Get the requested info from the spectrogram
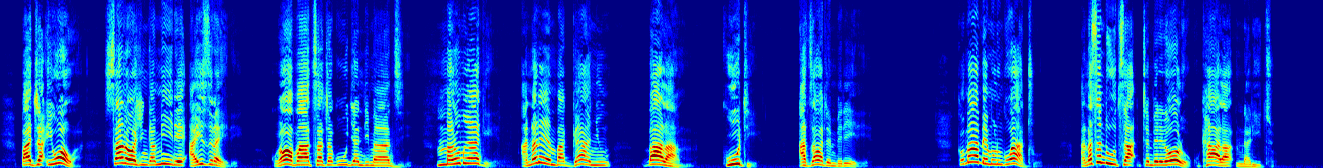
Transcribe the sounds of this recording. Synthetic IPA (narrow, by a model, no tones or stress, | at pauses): pad͡ʒaʔiwɔwa̰ | sanawat͡ʃiŋɡamiɾɛʔais̬ɾaɛ̰li | kukawapat͡sʰat͡ʃak̬uʄjandimaːd͡zi | m̩malɔmwak̬ɛ̰ | analɛmbaɡaɲu | ɓala̰mu | kutḭ | ad͡zawatɛmbɛɾɛːɾɛ̰ | kɔmaɓɛmuluŋɡuwatʰu̥ | anasandut͡satʰɛmbɛɾɛɾɔlɔ̰kukʰalam̩naliːt͡sɔ̥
